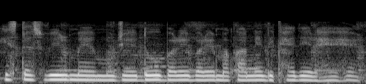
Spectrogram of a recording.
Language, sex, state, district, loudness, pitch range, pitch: Hindi, female, Arunachal Pradesh, Longding, -13 LUFS, 195-210 Hz, 200 Hz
